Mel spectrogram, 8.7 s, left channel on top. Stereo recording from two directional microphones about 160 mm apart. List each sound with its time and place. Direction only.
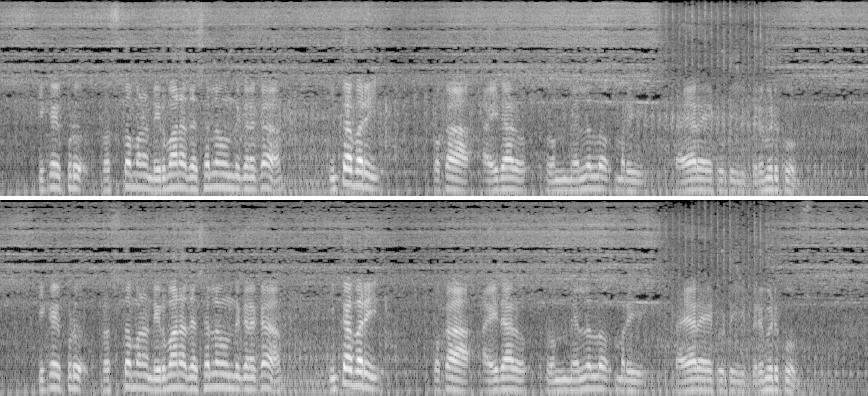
0.7 s speech: 10° right (ahead or behind)
1.2 s speech: 15° left (ahead or behind)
